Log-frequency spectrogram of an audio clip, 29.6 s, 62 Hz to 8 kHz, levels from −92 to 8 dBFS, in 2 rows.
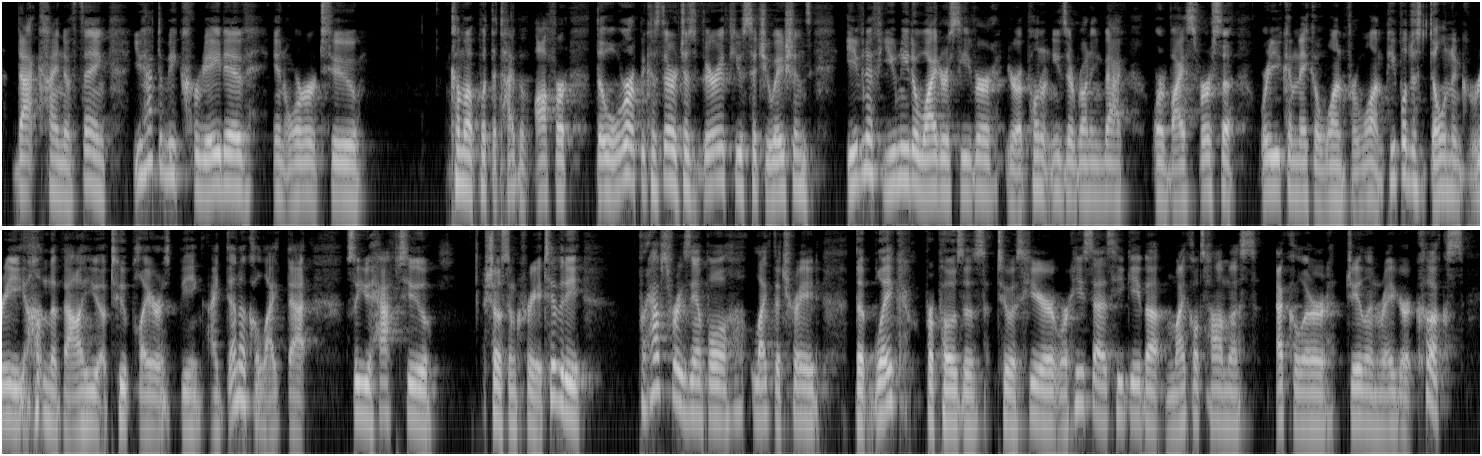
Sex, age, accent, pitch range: male, 30-49, American, 120-145 Hz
